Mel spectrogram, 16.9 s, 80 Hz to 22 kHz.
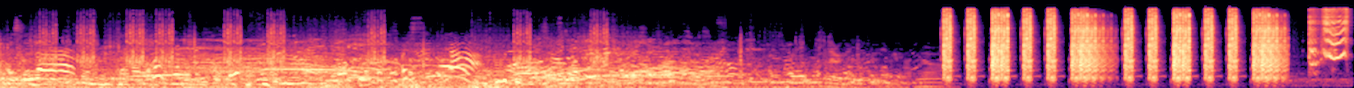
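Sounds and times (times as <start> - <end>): crowd voices: 0.0 - 12.2
camera shutter clicks: 11.8 - 16.2.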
